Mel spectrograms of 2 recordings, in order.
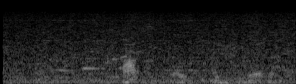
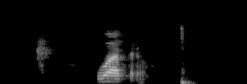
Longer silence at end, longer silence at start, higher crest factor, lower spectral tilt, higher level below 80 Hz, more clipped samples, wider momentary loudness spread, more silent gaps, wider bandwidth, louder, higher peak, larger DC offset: second, 0 s vs 0.6 s; second, 0.05 s vs 0.35 s; about the same, 22 dB vs 24 dB; second, -4 dB/octave vs -5.5 dB/octave; about the same, -54 dBFS vs -54 dBFS; neither; second, 7 LU vs 24 LU; second, none vs 0.57-0.68 s, 0.76-0.94 s, 1.55-1.80 s; first, 16 kHz vs 6.8 kHz; second, -40 LUFS vs -23 LUFS; second, -20 dBFS vs -6 dBFS; neither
